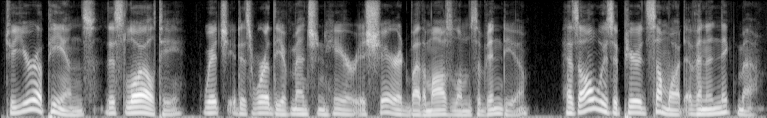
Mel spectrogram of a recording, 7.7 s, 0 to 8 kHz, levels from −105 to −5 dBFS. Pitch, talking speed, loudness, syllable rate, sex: 125 Hz, 195 wpm, -18 LUFS, 5.8 syllables/s, male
